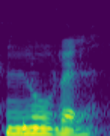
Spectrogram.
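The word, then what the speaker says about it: nouvel: VI, bell and नूवेल, इनकी दोनों की प्रोनाउंसिएशन सेम है।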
